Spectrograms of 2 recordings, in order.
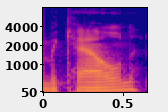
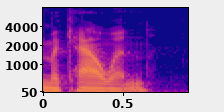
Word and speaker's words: McCown: Well, but I grew up in Oklahoma, and so even though phonetically it would be McCown, everyone, including my parents, says McCowan.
